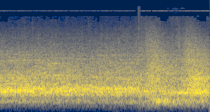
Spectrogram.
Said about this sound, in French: Vous entendez Morpho. La foule l'acclamait. Morpho. Dans la salle de l'hôtel de ville.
